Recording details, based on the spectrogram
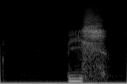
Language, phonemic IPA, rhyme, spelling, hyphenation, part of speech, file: Dutch, /bis/, -is, bies, bies, noun, Nl-bies.ogg
- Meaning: 1. a bulrush, club-rush; any of various plants from the genera Scirpus, Schoenoplectus or Bolboschoenus, particularly Schoenoplectus 2. piping (on a seam)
